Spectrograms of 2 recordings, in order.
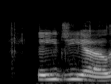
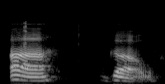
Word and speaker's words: ago: more letter for you ago is the word what a go a go and the reason this one can be an exception is because of the schwa sound so we know that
